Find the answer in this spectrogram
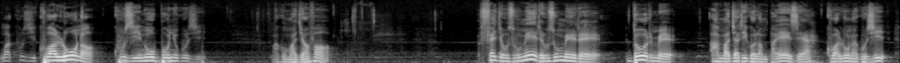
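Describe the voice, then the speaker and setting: Young man, Corsican accent, folk tale telling, deep mellow timbre, lively character voices. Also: measured pace, long pauses. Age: young adult. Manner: lively, acts out characters with voice shifts. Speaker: student storyteller.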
